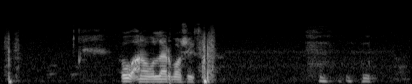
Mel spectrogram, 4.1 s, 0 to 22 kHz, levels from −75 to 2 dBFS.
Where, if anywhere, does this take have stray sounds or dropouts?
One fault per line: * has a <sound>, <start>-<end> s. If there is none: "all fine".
* has a laugh, 3.0-3.8 s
